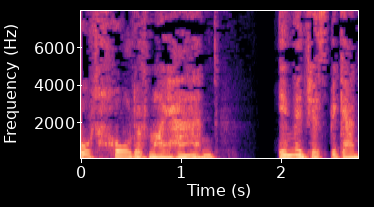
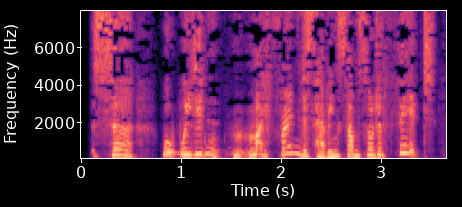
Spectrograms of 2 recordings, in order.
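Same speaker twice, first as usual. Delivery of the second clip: high, stumbling, scared explanation; frightened stammer; 9 semitones higher than usual. A narrator's reading. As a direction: stammer it out in panic. Stammering to angry shopkeeper.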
